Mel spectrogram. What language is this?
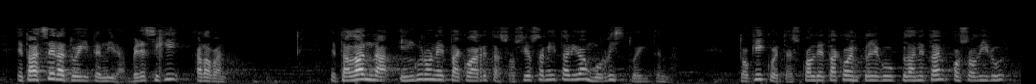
Basque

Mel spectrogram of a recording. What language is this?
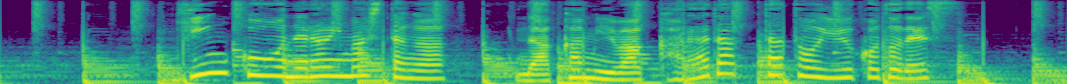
Japanese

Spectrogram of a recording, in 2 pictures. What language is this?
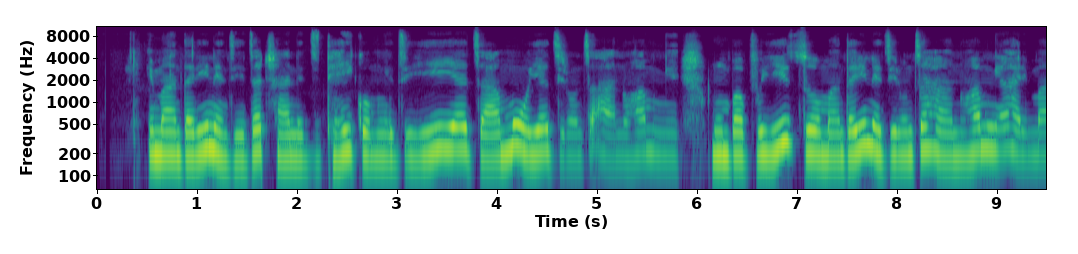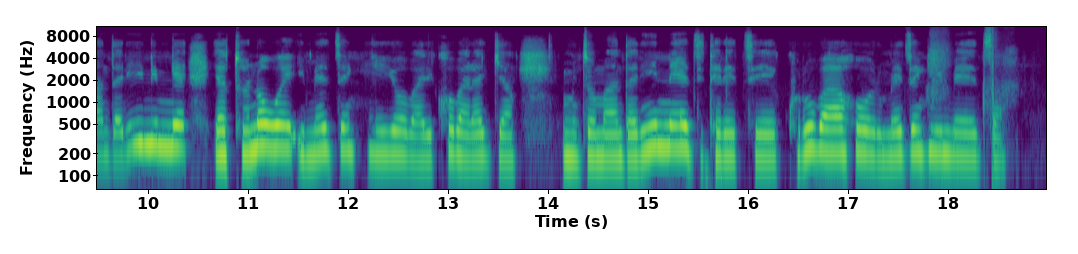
Rundi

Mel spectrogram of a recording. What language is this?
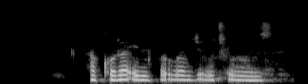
Kinyarwanda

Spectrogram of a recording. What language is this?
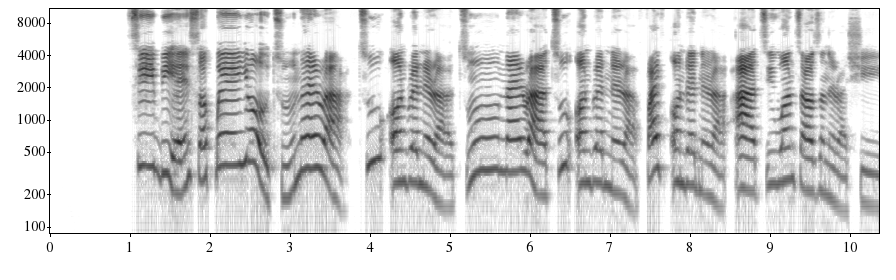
Yoruba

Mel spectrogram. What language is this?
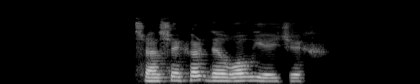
Adyghe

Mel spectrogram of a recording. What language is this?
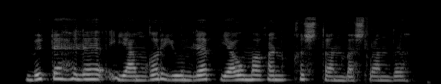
Bashkir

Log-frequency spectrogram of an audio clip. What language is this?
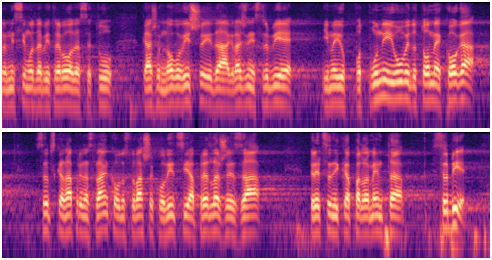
Serbian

